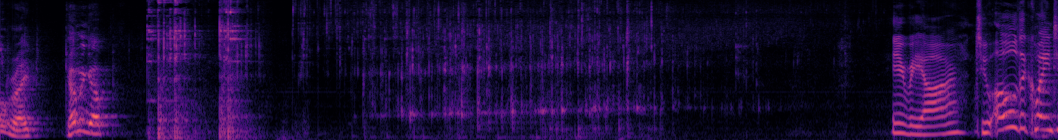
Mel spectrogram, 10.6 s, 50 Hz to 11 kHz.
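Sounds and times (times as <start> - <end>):
speech: 0.1 - 1.7, 8.9 - 10.5
sparkling mineral water pouring into a glass: 2.9 - 8.8
short bursts of fizz from sparkling mineral water: 3.0 - 9.0.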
